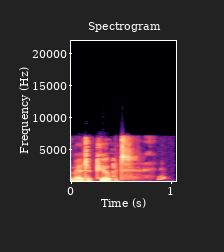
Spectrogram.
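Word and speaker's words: Metal3: the mid cube dial the word metal three is pronounced metacubed and also i will show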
